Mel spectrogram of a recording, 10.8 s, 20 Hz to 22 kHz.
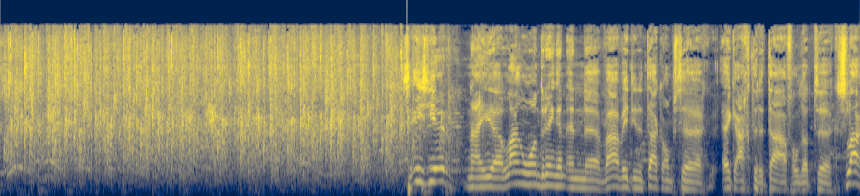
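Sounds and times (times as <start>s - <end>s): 
steady dense applause from a large audience: 0.0s - 5.9s
speech: 5.1s - 10.7s.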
